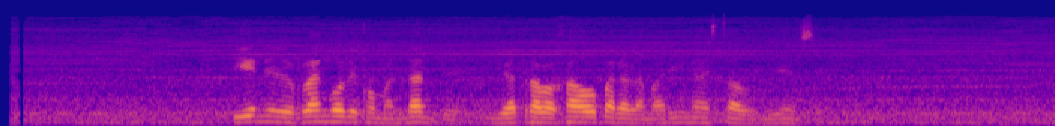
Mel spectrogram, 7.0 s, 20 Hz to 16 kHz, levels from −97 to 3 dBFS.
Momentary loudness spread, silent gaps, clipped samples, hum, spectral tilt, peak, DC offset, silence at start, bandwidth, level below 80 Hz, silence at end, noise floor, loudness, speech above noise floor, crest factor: 24 LU; none; under 0.1%; none; -6.5 dB/octave; -16 dBFS; under 0.1%; 0.1 s; 9.8 kHz; -76 dBFS; 0 s; -54 dBFS; -34 LUFS; 21 dB; 20 dB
